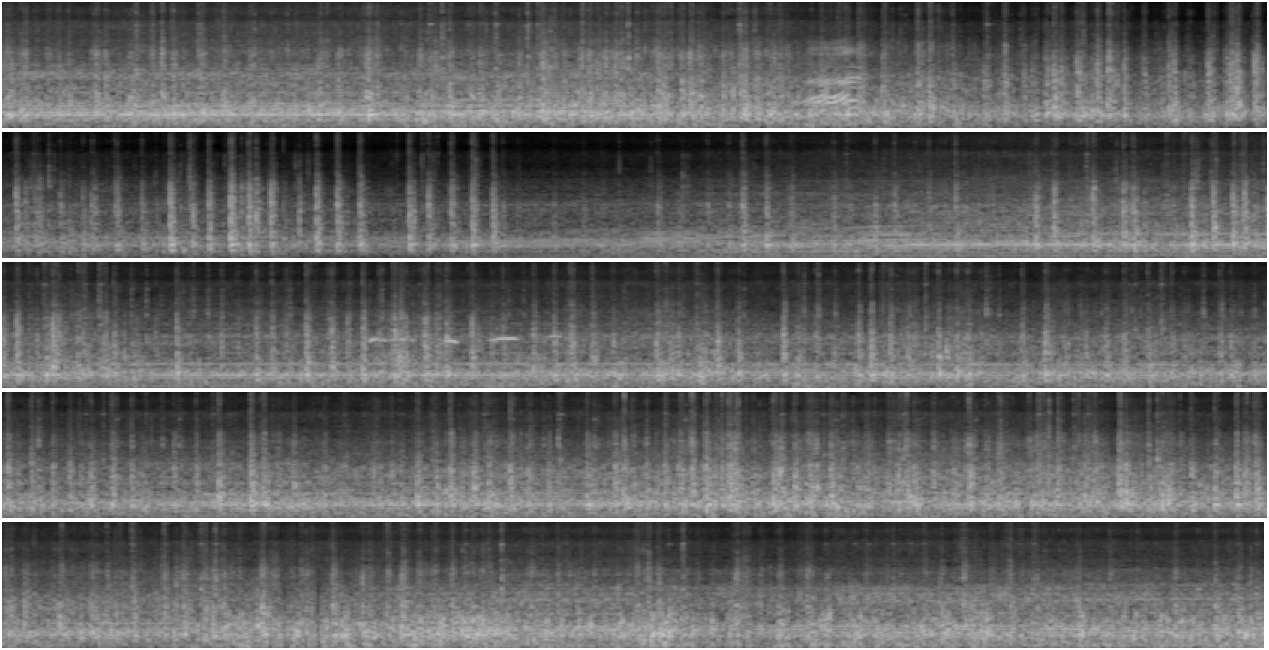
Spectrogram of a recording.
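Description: Small motor vehicle engine running steadily with a rattle. Its pitch and level dip about eight seconds in, then rise again a couple of seconds later.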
